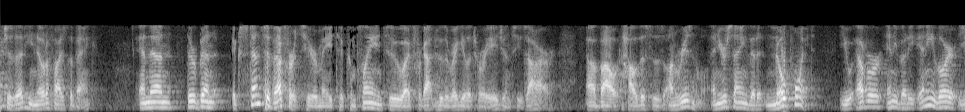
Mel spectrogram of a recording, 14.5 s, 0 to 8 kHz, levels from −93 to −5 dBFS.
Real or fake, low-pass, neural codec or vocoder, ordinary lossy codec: real; 7.2 kHz; none; AAC, 16 kbps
